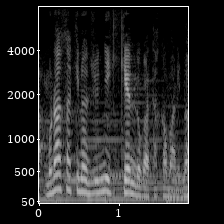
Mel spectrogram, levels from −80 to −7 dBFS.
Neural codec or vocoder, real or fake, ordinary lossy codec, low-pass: none; real; none; none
